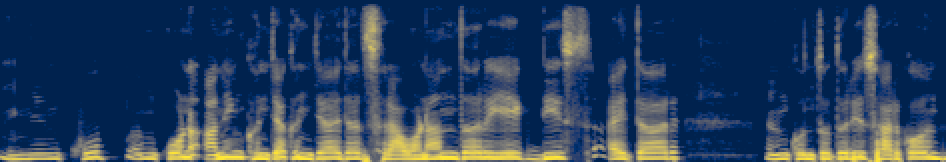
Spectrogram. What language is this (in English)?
Konkani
